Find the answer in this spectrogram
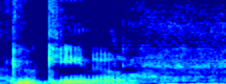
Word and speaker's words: Gugino: It's Gugino.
